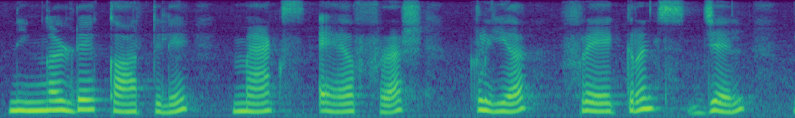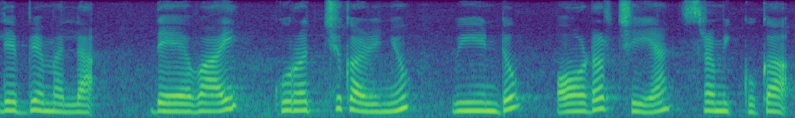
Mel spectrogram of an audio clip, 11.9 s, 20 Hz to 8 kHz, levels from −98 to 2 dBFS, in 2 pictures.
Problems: none marked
